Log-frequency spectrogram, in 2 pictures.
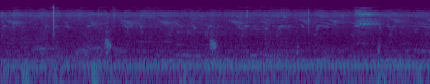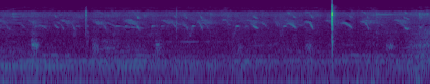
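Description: A bird chirping over and over in short falling notes, three or four a second, over a low steady hum. Soft handling clicks from the small plastic mic receiver, and one sharp click near the end.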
